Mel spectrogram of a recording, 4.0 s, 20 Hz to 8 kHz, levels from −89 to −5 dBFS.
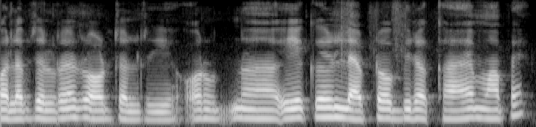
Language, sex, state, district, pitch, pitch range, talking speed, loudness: Hindi, female, Haryana, Jhajjar, 160 Hz, 155-170 Hz, 255 wpm, -18 LUFS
